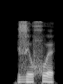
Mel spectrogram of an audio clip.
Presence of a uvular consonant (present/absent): present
